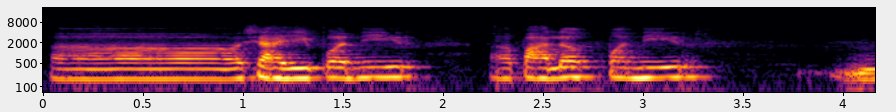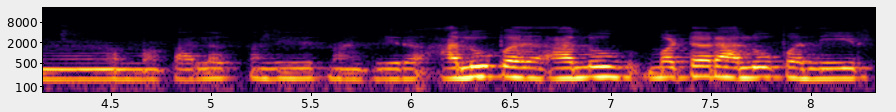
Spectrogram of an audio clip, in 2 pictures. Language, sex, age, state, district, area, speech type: Goan Konkani, female, 45-60, Goa, Murmgao, urban, spontaneous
